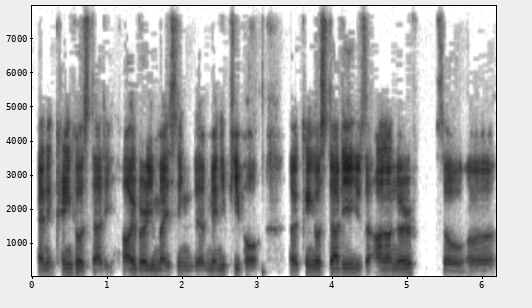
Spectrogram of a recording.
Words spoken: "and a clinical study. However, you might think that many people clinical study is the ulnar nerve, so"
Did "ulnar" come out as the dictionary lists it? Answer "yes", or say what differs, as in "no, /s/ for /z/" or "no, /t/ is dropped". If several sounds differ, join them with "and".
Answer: no, /l/ is dropped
